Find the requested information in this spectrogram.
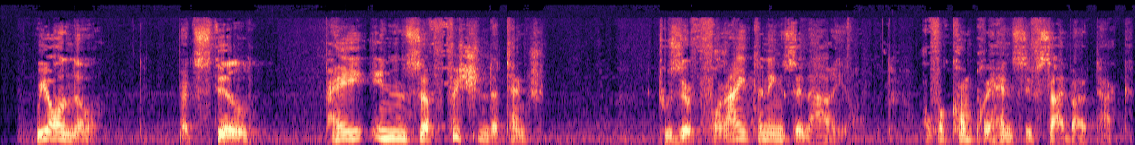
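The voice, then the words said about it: Thick guttural accent, Klaus Schwab. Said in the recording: “Klaus Schwab. ... He's got that thick guttural accent”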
